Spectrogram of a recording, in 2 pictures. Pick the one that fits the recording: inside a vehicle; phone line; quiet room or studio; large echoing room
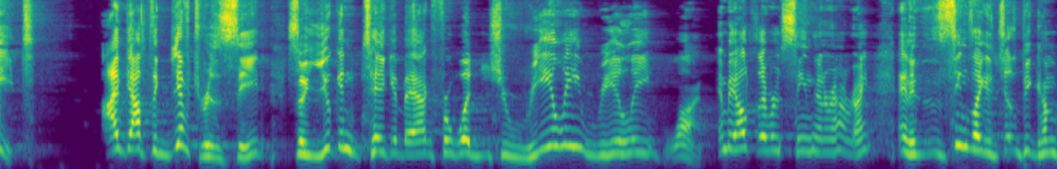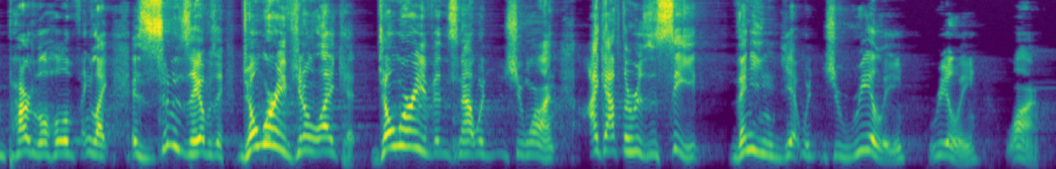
large echoing room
